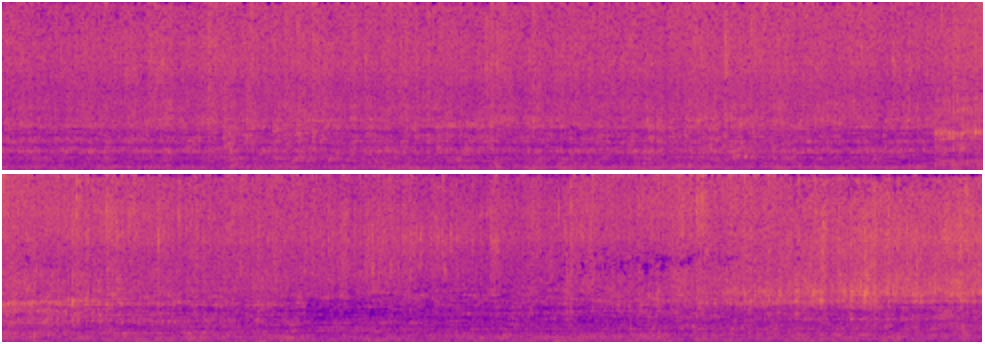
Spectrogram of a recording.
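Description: Water runs steadily from a tap into a bathtub, a continuous close splashing rush that shifts in tone partway through as the fill changes.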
